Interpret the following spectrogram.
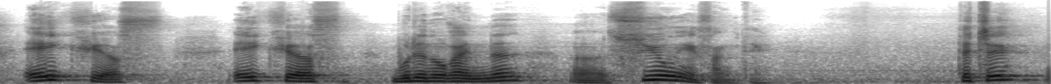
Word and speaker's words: aqueous: 아쿠아라는 발음하지 않습니다. aqueous.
